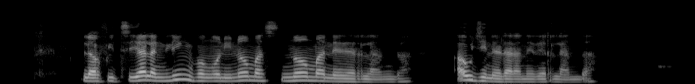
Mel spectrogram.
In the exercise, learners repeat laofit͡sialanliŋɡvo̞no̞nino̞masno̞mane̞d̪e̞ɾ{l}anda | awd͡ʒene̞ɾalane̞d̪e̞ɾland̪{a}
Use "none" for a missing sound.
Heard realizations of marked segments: l, a

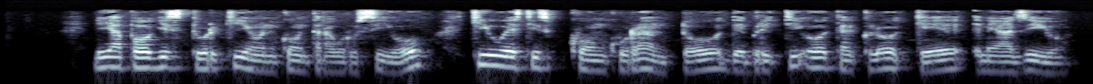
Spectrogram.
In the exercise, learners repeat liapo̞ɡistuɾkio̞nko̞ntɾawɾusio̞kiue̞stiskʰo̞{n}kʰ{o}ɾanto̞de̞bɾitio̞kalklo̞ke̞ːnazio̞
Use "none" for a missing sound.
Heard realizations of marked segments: ŋ, u

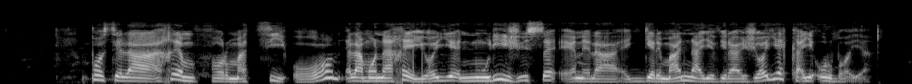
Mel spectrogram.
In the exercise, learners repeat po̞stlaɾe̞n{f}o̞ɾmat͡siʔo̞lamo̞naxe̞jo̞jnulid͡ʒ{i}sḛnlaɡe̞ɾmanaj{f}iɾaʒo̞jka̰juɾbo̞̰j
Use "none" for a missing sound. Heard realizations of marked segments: f, i, v

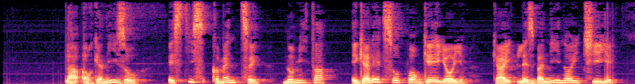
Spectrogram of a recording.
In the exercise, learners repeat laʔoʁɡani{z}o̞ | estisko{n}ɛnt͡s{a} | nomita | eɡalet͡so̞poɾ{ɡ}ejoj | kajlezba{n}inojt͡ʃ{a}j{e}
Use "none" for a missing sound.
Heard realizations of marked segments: z, m, e, ɡ, n, i, e

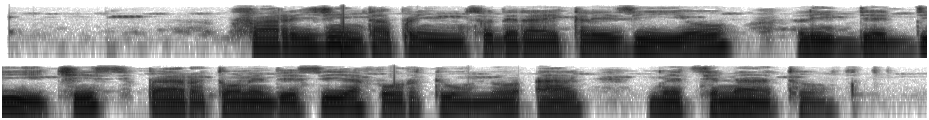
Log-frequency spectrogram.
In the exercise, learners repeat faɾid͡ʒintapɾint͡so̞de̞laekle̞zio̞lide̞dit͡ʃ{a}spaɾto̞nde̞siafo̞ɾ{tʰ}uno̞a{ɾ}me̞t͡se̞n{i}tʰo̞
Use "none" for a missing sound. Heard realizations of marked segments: i, t, l, a

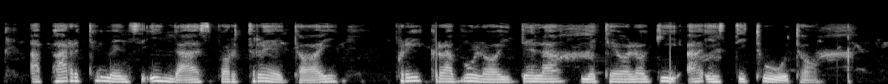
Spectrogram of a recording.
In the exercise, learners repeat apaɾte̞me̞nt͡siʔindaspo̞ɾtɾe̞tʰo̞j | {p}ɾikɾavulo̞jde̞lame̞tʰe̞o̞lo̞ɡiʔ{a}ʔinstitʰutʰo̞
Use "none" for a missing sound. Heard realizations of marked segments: p, a

